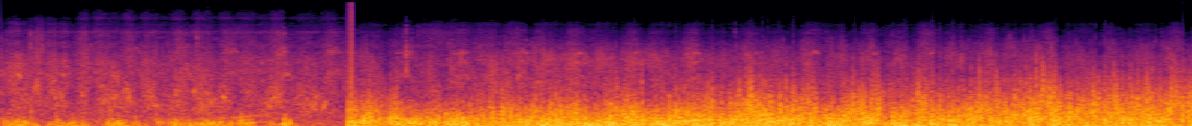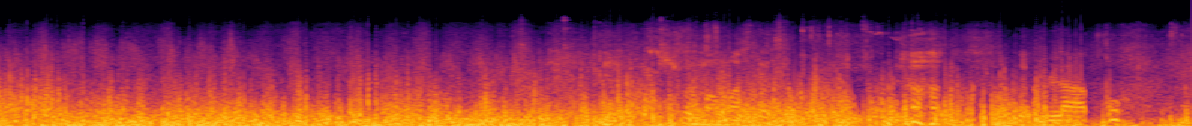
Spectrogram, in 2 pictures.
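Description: Strong wind at sea roars and buffets across the microphone aboard a small boat, loud and continuous with rushing gusts, while someone talks briefly over it.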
